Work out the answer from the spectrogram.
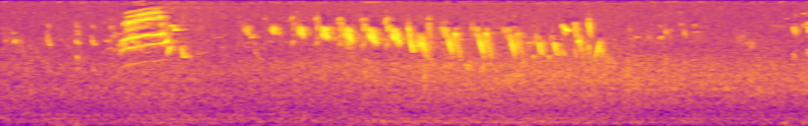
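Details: European goldfinch in the Eifel: a short buzzy trill, then a lively cascade of tinkling, twittering notes, over a soft low background rumble.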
